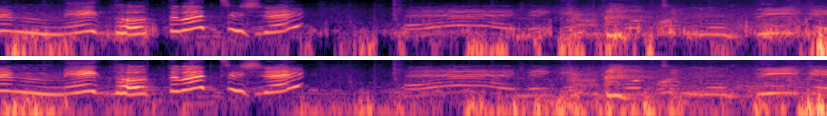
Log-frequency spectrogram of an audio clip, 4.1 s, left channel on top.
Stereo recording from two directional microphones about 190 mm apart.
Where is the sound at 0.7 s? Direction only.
20° left (ahead or behind).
